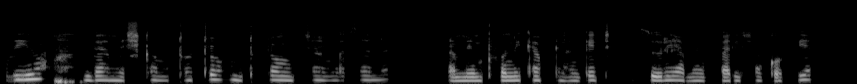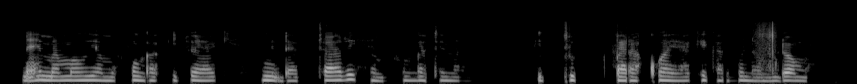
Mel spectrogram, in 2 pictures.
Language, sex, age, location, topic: Swahili, female, 18-24, Nakuru, health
